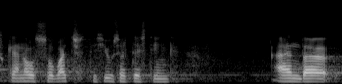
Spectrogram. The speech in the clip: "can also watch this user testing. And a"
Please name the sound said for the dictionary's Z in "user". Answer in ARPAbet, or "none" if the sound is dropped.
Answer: S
